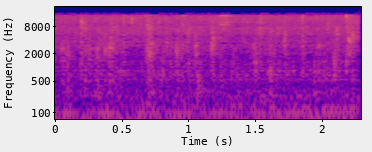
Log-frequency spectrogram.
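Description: Paneer 65 frying in hot oil, giving a steady, faint bubbling sizzle with crackling pops throughout, heard alone without talk.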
